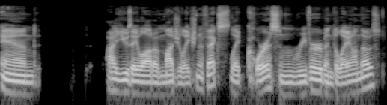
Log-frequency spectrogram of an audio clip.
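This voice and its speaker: A man's voice: sits low, normal speed, dark tone, no echo, studio quality. A man in his early twenties, a band musician, explaining things step by step in a casual interview. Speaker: band bassist, guest.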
